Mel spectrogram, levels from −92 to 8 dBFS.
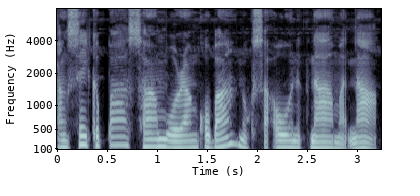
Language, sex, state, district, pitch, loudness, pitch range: Garo, male, Meghalaya, South Garo Hills, 130 Hz, -17 LUFS, 125-150 Hz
